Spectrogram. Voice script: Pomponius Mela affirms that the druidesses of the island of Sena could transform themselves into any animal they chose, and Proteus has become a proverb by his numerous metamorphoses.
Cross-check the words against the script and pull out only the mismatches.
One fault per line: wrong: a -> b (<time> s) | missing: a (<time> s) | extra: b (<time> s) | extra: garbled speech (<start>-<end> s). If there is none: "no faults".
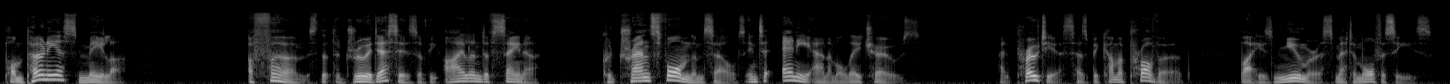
no faults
